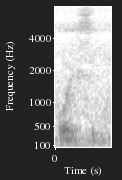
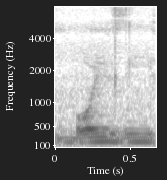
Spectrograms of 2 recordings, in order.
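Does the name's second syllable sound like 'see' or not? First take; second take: like 'see'; not 'see'. First: The second syllable sounds like 'see'. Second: The second syllable does not sound like 'see'. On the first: The speaker calls it right. "Boy, see like Boys to Men, but Boise" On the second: The speaker calls it wrong. "It's not Boise State"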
